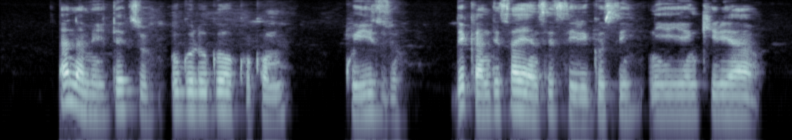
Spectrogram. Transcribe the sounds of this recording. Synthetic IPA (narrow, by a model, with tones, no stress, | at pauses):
a˦na˨m̩i˨de˦tu˨o˦ɡo˦lo˦ɡo˦ɔ˦˨kʰʊ˨kʰʊ˨m̩˦ | kʷi˨i˦zu˨ | dɪ˦ka˨n̩˦dɪ˦sa˦ja˨n̩˨sɪ˦si˨ɾi˨ɡo˦si˦ni˦ɦe˦ŋ̩˦kʰi˦ɾi˦a˦ɦʊ˨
